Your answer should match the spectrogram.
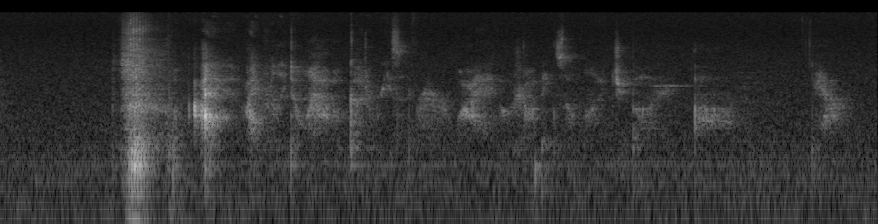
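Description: A young woman speaking quietly, close to a whisper, in short breathy phrases that start about a second in.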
